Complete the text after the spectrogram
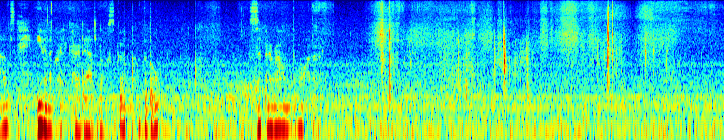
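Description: Fingertips slide and tap over glossy magazine paper close up.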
